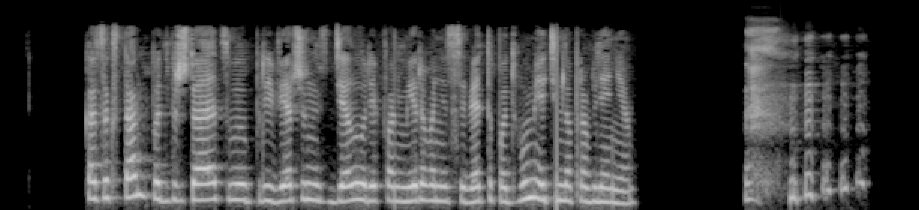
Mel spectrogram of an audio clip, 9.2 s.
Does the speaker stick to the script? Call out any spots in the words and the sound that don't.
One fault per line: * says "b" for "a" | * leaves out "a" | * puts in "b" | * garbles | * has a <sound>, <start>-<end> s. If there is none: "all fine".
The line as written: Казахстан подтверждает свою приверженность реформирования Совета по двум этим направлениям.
* puts in "делу"
* has a laugh, 7.4-8.7 s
